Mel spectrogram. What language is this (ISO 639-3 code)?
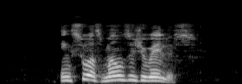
por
